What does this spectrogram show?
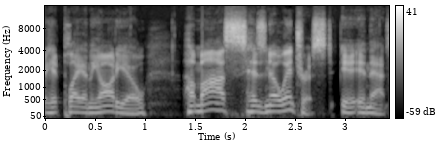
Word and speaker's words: Hamas: and the terrorist organization Hamas. That's the right way to say that, by the way.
